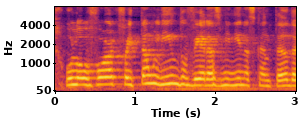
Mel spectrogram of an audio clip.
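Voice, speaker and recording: Noticeable background noise sits behind a woman's high voice. She speaks at a moderate pace with ordinary pitch variation. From southern Brazil. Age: 60s. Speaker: pastor. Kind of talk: sermon.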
